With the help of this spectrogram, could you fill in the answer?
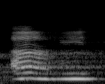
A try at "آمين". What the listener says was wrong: মাশাআল্লাহ ভালো হয়েছে গুড এটা প্র্যাকটিস রাখতে হবে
